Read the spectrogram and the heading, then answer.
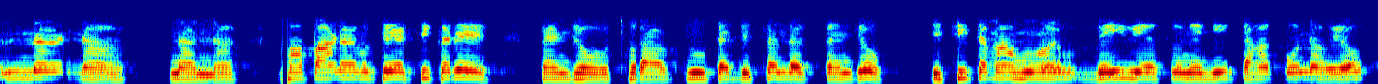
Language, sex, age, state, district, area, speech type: Sindhi, female, 60+, Uttar Pradesh, Lucknow, urban, conversation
